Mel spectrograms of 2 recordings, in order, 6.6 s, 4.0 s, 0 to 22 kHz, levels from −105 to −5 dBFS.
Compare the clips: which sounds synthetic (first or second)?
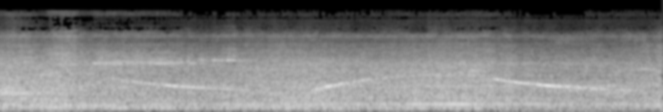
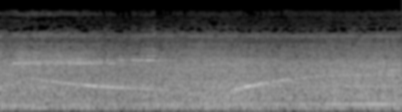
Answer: first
